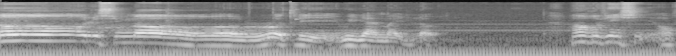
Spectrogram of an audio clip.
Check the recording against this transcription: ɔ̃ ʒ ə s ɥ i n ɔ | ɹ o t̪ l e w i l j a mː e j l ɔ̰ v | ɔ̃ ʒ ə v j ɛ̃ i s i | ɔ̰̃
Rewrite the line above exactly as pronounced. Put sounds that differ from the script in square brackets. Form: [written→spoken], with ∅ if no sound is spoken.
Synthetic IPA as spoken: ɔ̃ ʒ ə s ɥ i [n→m] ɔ | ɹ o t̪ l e w i l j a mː [e→a] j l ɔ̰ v | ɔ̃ [ʒ→ʁ] ə v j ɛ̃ i s i | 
